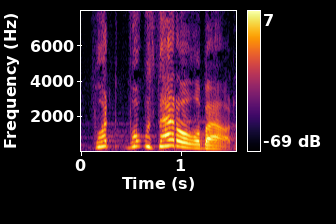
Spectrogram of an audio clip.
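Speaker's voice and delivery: a hint of an annoyed fiancée; exasperated demand.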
